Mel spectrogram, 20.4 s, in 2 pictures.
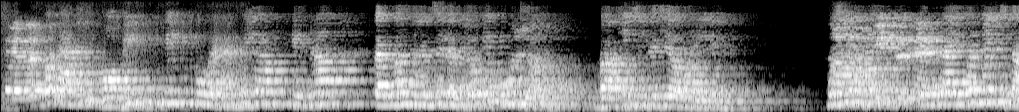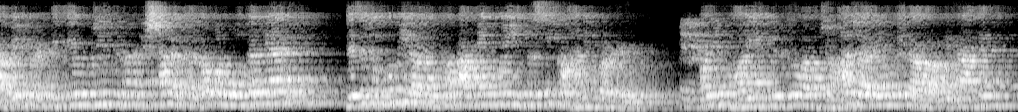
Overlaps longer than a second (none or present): none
